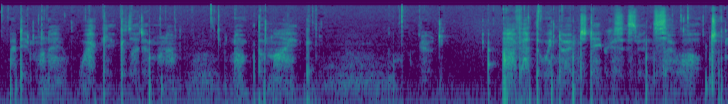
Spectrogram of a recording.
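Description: A woman speaks in a whisper. Her voice is soft-spoken. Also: fairly quick pace. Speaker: vlogger. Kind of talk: casual vlog chat. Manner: soft close-mic whisper. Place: home room. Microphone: studio mic.

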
